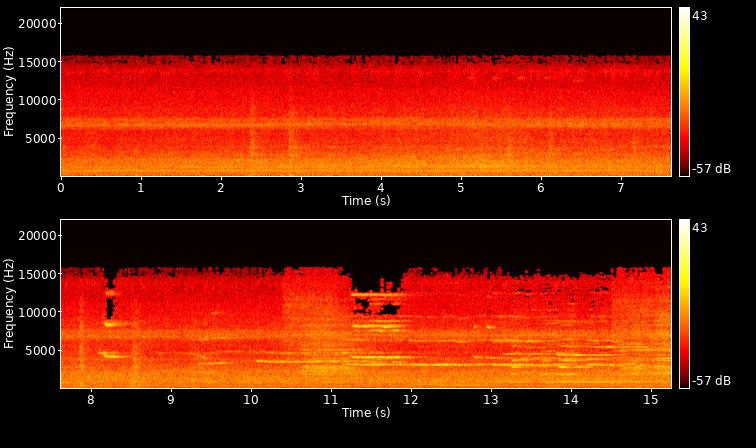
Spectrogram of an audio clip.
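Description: Electric multiple unit train creeping slowly along a station platform with a steady rumble and hum. Thin high squealing from the wheels and running gear comes in during the second half.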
